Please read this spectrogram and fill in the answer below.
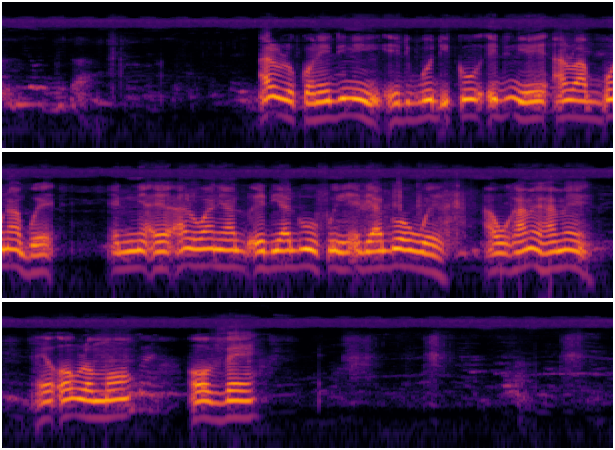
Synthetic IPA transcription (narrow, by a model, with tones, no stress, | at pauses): a̰˨lo˨lo˨kɔ˨nẽ˨˦di˦nĩ˨e˨di˨ɡ͡bo˦di˦ko˦e˦di˦nĩ˨e˦ʔa̰˨lo˦a˨bo˦nã˦˨bo˨ɛ˨ | a̰˨lo˦wa˦nĩ˨e˨di˦a˨du˦wo˨fo˦e˦ḛ˨di˨a˨do˦ɔ˦wo˨ɛ˨a̰˨wo˨ɣa˦mɛ̃˨ɣa˦mɛ˨˦ | ɔ˦wlɔ˨mɔ̃˦ | ɔ˦vɛ˦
